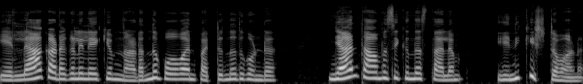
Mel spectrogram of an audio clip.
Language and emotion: Malayalam, happy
